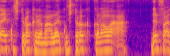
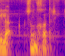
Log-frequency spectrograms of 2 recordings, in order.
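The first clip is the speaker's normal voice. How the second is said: whispered plea; 4 semitones lower, 4 dB quieter than usual. Real, not acted.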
